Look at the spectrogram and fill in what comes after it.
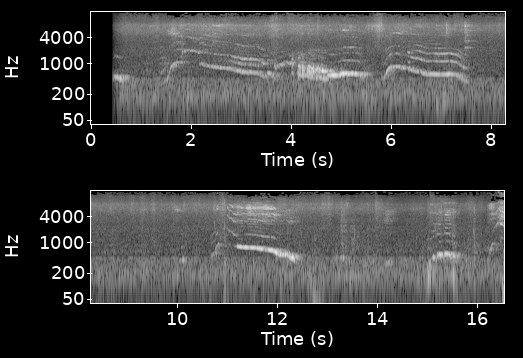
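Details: A female Miniature Schnauzer gives drawn-out, falling howls that slide down in pitch, with short pauses between them.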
